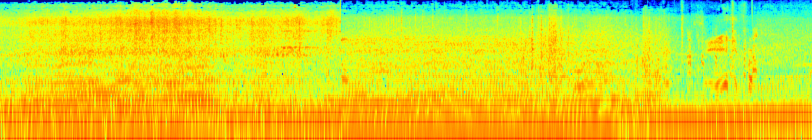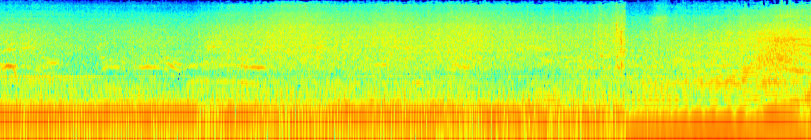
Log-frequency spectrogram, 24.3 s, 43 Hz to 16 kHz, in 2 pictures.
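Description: Polaris General 1000 side-by-side in two-wheel drive struggling for traction in snow, its engine droning and revving loudly and steadily throughout, close by, with a brief shift in pitch midway.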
